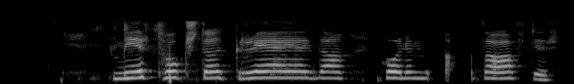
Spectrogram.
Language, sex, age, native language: Icelandic, male, 11, Icelandic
